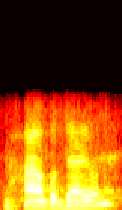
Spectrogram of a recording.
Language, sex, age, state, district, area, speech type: Sindhi, female, 45-60, Gujarat, Surat, urban, conversation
